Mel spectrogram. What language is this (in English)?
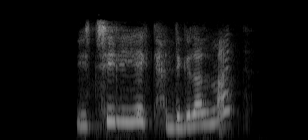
Kabyle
